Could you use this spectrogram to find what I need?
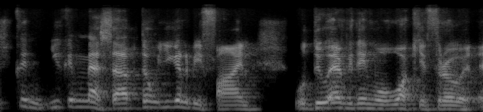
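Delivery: high-pitched imitation of a host calming a guest; Jay Leno, reassuring. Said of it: "he calmed me down".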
